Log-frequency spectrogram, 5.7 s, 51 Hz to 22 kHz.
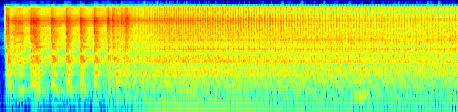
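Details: Mahindra Bolero Pickup BS4 diesel after repairing a detached sensor wire causing intermittent no-start (codes P0193, P1405 etc.): starter cranks about seven even beats, catches within two seconds and settles to steady idle; starts cleanly.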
